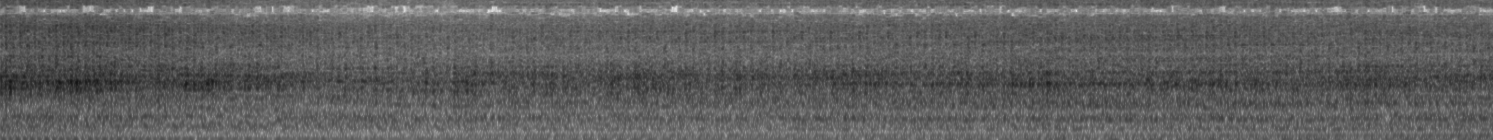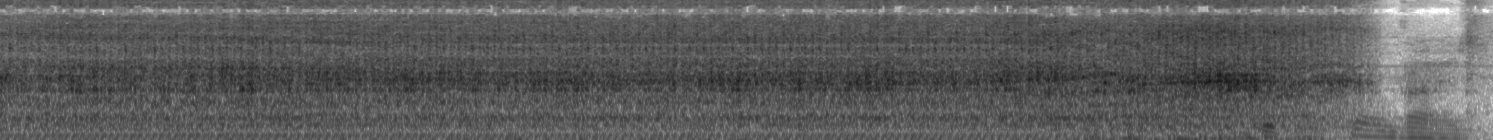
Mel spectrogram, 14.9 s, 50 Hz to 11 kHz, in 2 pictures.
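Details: BMW N47 diesel at idle, noise from front of engine: rhythmic knock and whirr that stops at shutoff; failing coolant pump, confirmed by removing belt and rotating pump, fixed by replacement.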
